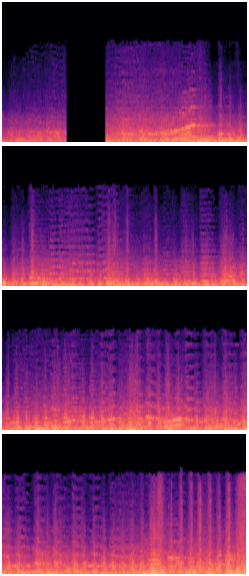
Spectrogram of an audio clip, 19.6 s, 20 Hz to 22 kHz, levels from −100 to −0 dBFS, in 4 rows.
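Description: The audio has one audio dropout to silence, from 1.29 s to 2.07 s. For about 0.78 s the sound cuts off to silence, with no room tone underneath. The input was likely lost while recording continued, writing silence. That stretch of sound is gone.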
